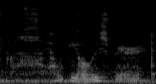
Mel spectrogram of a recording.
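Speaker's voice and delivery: hushed near-whisper, fighting back tears. A speaker who has a message for the listeners, fighting back tears. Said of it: "I'm going to get it together".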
